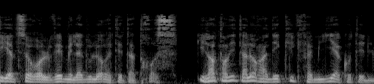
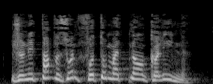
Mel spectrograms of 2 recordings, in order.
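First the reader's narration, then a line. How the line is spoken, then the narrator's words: Forceful exclamation. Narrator (French): s'écria-t-il avec force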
